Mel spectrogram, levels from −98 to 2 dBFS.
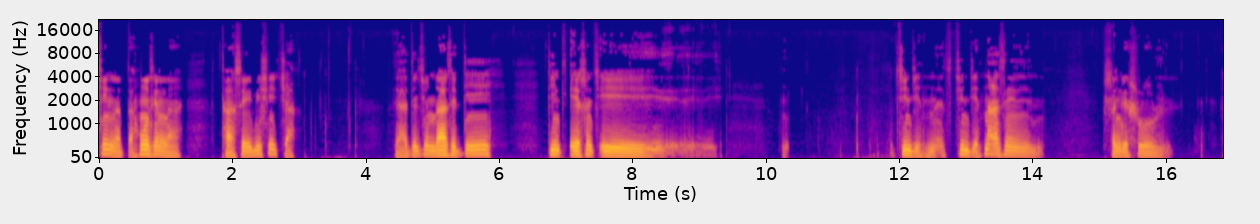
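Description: No technical faults can be heard anywhere in the speech recording. At no point does the signal break, drop out or change character.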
